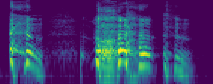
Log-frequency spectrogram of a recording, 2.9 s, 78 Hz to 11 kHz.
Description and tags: Man cough. Variant 2. ORTF-stereo.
